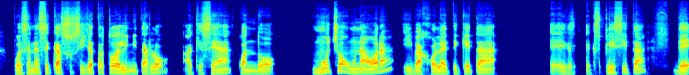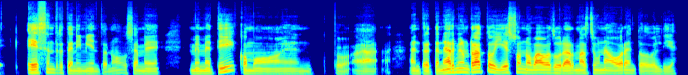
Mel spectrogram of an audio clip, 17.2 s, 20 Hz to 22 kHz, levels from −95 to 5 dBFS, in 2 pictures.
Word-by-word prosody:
pues, -, -, -2 dB
en -, -, -4 dB
ese -, -, +1 dB
caso -, -, +4 dB
sí 115 Hz, -, -1 dB
ya 125 Hz, -, +4 dB
trato 135 Hz, +1 st, 0 dB
de 125 Hz, -, +5 dB
limitarlo 105 Hz, +3 st, -2 dB, 0.2 s
a -, -, -5 dB
que -, -, -10 dB
sea -, -, +1 dB
cuando 105 Hz, -1 st, -2 dB, 0.4 s
mucho 150 Hz, +7 st, +1 dB
una 130 Hz, -3 st, 0 dB
hora 145 Hz, -, +2 dB
y 105 Hz, -3 st, -10 dB
bajo -, -, +2 dB
la 95 Hz, 0 st, +3 dB
etiqueta 120 Hz, +6 st, -1 dB, 0.6 s
e -, -, -6 dB, 0.2 s
explícita 130 Hz, +4 st, -2 dB, 0.3 s
de 450 Hz, -, +1 dB, 0.3 s
ese 120 Hz, +2 st, +7 dB
entretenimiento, 95 Hz, -9 st, -5 dB
¿no? 105 Hz, +7 st, -12 dB
O -, -, -14 dB
sea, 105 Hz, -1 st, -5 dB
me 90 Hz, -1 st, -5 dB, 0.4 s
me 100 Hz, -1 st, -6 dB
metí 150 Hz, -, +1 dB
como 90 Hz, -, -5 dB
en 90 Hz, -1 st, -13 dB, 0.5 s
a -, -, -4 dB, 0.4 s
a 100 Hz, -, -4 dB
entretenerme 115 Hz, +10 st, +3 dB
un 145 Hz, -2 st, -4 dB
rato, 160 Hz, +1 st, +8 dB
y 125 Hz, -2 st, 0 dB
eso 135 Hz, +2 st, 0 dB
no 120 Hz, -3 st, -1 dB
va 120 Hz, 0 st, +7 dB
a 120 Hz, 0 st, +4 dB
durar 110 Hz, -2 st, +3 dB
más 110 Hz, -1 st, 0 dB
de 115 Hz, -, -6 dB
1 110 Hz, -2 st, -2 dB
hora 110 Hz, +3 st, +1 dB
en 110 Hz, -, -12 dB
todo 95 Hz, +1 st, -6 dB
el 85 Hz, -, -10 dB
día. 85 Hz, 0 st, -12 dB
110 Hz, 180 wpm, -26 LUFS, 95-130 Hz, 0.6 s, rato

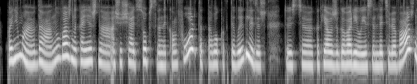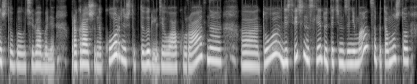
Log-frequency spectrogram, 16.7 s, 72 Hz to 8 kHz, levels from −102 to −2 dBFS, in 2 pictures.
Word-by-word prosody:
Понимаю, 270 Hz, -6 st, +2 dB
да. 215 Hz, -4 st, 0 dB
Ну, 275 Hz, +8 st, -1 dB
важно, 330 Hz, -5 st, +4 dB
конечно, 250 Hz, -4 st, -1 dB
ощущать 230 Hz, 0 st, -3 dB
собственный 240 Hz, -4 st, -2 dB
комфорт 300 Hz, -, +1 dB
от -, -, -6 dB
того, 220 Hz, +1 st, -1 dB
как 210 Hz, -1 st, -14 dB
ты 215 Hz, -, -3 dB
выглядишь. 220 Hz, -, +2 dB, 0.3 s
То -, -, -7 dB
есть, 210 Hz, 0 st, -4 dB
э, 210 Hz, -1 st, -1 dB
как 210 Hz, +1 st, -7 dB
я 220 Hz, -1 st, +4 dB
уже 210 Hz, -1 st, 0 dB
говорила, 215 Hz, -1 st, +2 dB
если 200 Hz, +1 st, -1 dB
для 200 Hz, 0 st, 0 dB
тебя 205 Hz, 0 st, -2 dB
важно, 345 Hz, -, +4 dB
чтобы 210 Hz, -5 st, -4 dB
у 195 Hz, -, -4 dB
тебя 205 Hz, 0 st, -2 dB
были 190 Hz, -1 st, -5 dB, 0.3 s
прокрашены 215 Hz, -2 st, +1 dB
корни, 295 Hz, -, +3 dB
чтоб 245 Hz, -4 st, -11 dB
ты 210 Hz, -, -1 dB
выглядела 195 Hz, -3 st, 0 dB
аккуратно, 255 Hz, -, 0 dB, 0.3 s
а, 205 Hz, -2 st, 0 dB
то 300 Hz, -, +1 dB
действительно 275 Hz, +5 st, +1 dB
следует 275 Hz, -3 st, -1 dB
этим 240 Hz, -1 st, 0 dB
заниматься. 235 Hz, +6 st, +1 dB
Потому 240 Hz, +4 st, -1 dB
что, 270 Hz, -3 st, -2 dB
225 Hz, 150 wpm, -20 LUFS, 210-265 Hz, 0.3 s, важно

